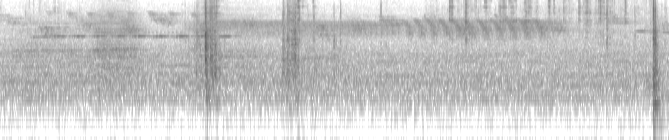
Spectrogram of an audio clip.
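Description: Faint outdoor birdsong: small birds chirping, with a rapid trill in the middle and a thin steady whistle in the first two seconds. A few sharp clicks cut through, about two and three seconds in and again near the end.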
